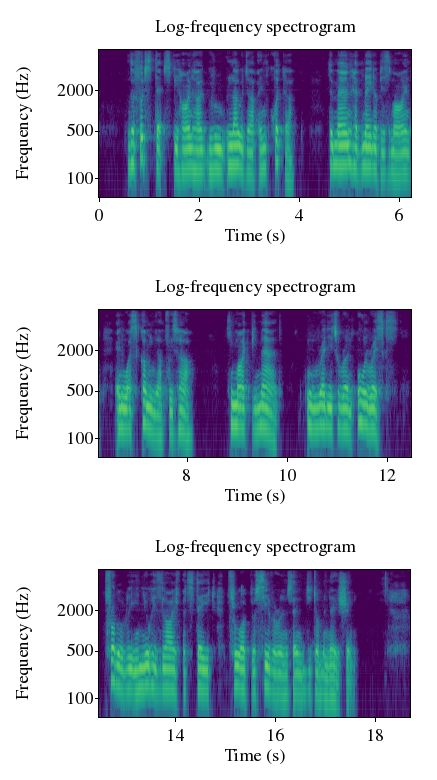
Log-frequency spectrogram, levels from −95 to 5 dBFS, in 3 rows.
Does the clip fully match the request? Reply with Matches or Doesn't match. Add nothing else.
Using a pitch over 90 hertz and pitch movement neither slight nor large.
Matches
